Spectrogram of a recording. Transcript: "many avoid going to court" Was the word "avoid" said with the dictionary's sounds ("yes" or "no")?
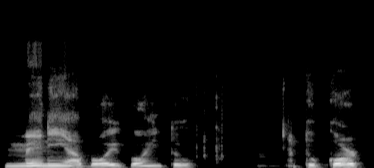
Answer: no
